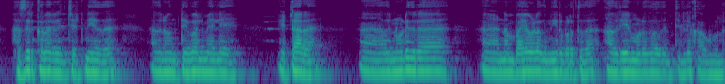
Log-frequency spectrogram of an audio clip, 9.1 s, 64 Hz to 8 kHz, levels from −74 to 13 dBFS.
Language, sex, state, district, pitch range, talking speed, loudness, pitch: Kannada, male, Karnataka, Dharwad, 120-130 Hz, 165 wpm, -26 LUFS, 125 Hz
